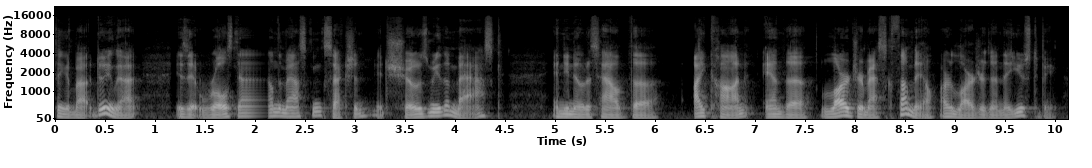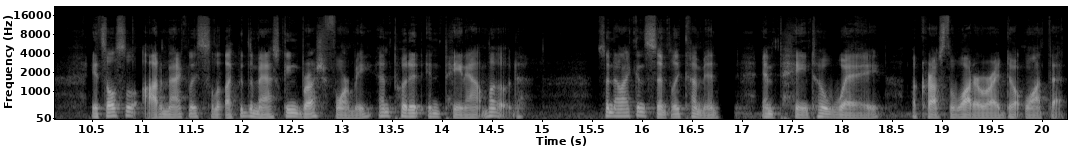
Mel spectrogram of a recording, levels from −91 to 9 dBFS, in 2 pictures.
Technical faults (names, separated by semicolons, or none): call audio freeze; jitter buffer speed-up; short stall from a late packet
